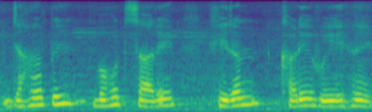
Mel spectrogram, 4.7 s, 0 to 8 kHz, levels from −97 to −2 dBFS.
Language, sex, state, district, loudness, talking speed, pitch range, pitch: Hindi, male, Chhattisgarh, Raipur, -15 LUFS, 105 wpm, 160-200 Hz, 175 Hz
